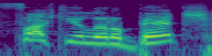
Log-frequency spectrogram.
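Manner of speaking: breezy, amiable, light and friendly-sounding delivery. Retelling how a man insulted them in his own language, mimicking his smiling delivery. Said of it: "with a smile, like this".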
